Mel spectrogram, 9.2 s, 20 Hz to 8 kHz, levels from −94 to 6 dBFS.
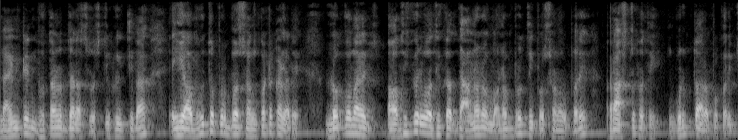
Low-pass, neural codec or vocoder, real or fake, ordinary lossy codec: none; codec, 16 kHz, 4 kbps, FreqCodec, smaller model; fake; none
